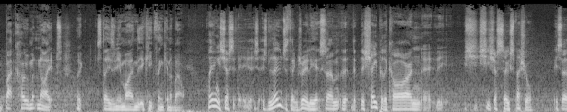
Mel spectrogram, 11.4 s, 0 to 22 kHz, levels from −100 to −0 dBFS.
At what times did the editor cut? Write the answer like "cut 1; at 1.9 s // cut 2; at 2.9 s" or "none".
none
